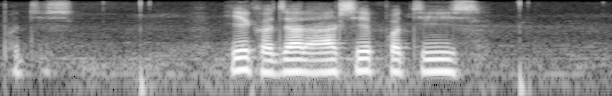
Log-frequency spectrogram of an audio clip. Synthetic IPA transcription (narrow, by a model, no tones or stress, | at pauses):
pis | ekɦʌd͡zaraʈʰsepʌt͡sis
